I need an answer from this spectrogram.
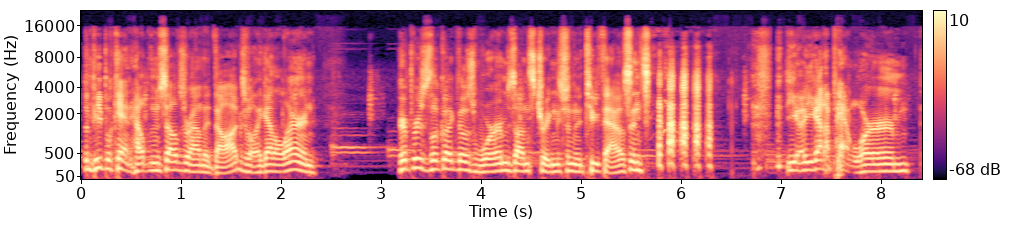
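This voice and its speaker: Speaking at a moderate pace in a medium-pitched, slightly mellow voice, a male VTuber jokes casually with his stream audience and laughs often. Faint music sits behind his livestream headset mic audio.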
